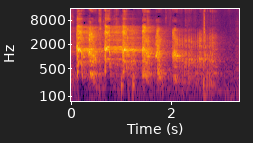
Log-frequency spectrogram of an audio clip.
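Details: Chihuahua puppies, 9 April 2016: a quick run of sharp, high yips and short barks, about three each second, with a slight growly edge, tapering off and quieting over the final second.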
